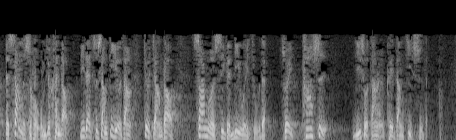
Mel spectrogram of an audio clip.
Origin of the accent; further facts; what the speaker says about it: China; 我们中国人有一句话说覆水难收啊，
